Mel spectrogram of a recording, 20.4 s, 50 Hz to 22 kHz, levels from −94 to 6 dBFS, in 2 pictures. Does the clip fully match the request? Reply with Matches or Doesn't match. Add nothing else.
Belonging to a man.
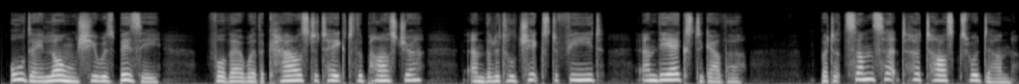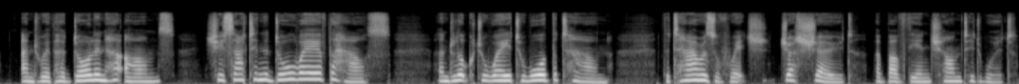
Doesn't match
